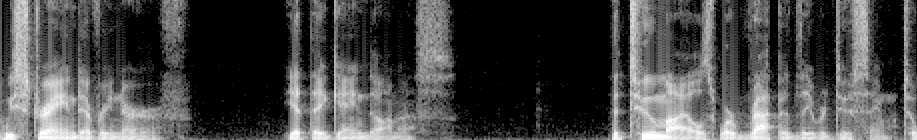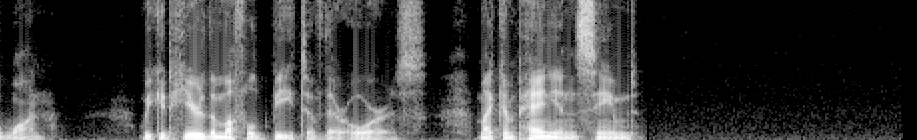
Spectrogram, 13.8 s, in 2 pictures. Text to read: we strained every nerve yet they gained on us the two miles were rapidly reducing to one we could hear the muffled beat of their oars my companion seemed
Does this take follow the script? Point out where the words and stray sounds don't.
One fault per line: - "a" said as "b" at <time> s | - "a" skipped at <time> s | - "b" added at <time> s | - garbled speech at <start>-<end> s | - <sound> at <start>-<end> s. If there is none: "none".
none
